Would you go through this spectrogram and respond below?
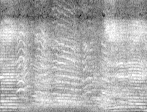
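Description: Large congregation at an Eid al-Fitr sermon shouting a slogan back in unison, a loud massed chant with raised voices swelling and dipping over three seconds.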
